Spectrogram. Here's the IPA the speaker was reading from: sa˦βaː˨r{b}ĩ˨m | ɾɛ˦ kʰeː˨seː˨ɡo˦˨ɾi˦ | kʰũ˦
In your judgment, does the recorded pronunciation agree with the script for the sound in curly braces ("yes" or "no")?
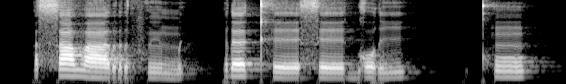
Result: no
